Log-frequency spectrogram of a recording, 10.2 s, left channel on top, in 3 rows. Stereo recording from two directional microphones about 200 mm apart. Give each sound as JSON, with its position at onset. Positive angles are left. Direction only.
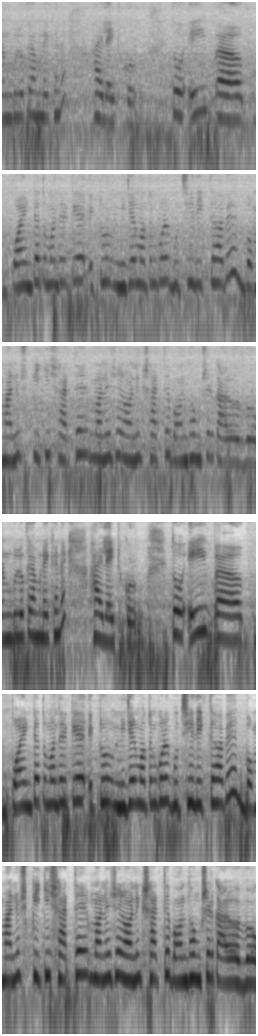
{"t": 0.0, "sound": "a woman's voice", "side_deg": -45}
